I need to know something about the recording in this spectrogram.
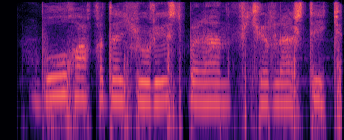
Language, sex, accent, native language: Uzbek, female, Qashqadaryo, Uzbek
